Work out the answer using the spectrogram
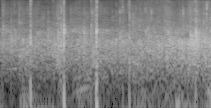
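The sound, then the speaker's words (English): An audience applauds after a round of thanks at a community gathering, a steady wash of clapping with a few sharper, louder claps standing out early on. “Let's give you a round of applause.”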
